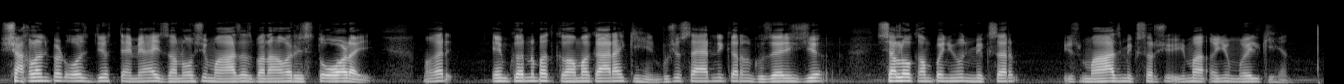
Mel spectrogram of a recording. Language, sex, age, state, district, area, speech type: Kashmiri, male, 45-60, Jammu and Kashmir, Kulgam, rural, spontaneous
